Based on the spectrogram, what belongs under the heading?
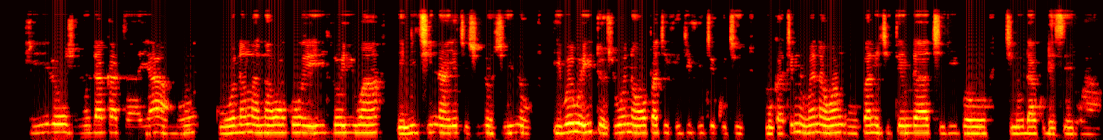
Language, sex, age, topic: Ndau, female, 25-35, health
